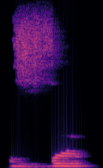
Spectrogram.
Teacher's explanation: It will have a buzzing sound, a B-like sound when it is pronounced. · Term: letter Z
